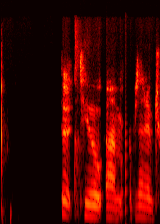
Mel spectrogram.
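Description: A woman speaks over an online call.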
